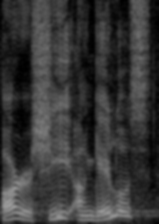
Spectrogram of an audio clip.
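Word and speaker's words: ⲁⲣⲭⲏⲁⲅⲅⲉⲗⲟⲥ: And this archi angelos, we pronounce it archi angelos. The Greeks pronounce it a little bit different from this.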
